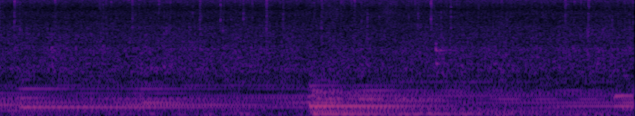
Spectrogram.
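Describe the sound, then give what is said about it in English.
Gentle, steady rain hisses softly beneath sustained, calm musical tones. The pad swells slightly louder about halfway through, and no one speaks. “let the gentle rain wash them away.”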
